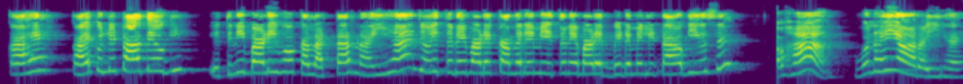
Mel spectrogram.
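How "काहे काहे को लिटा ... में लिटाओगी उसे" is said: a higher, scolding mother-in-law voice; bossy mother-in-law. Acted. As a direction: lay down the law like a village mother-in-law.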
